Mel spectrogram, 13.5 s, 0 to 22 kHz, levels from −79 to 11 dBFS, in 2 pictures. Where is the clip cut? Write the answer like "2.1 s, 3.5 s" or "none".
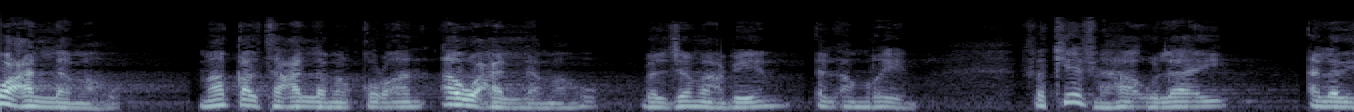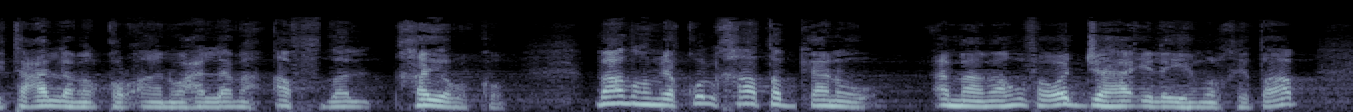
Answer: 4.0 s, 5.5 s, 8.7 s, 10.7 s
